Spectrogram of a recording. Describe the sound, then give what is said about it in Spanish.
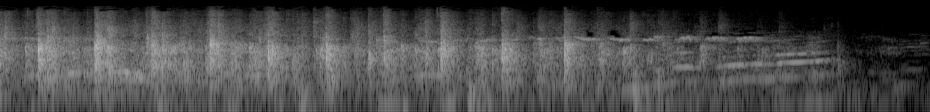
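After a prayer, a crowd breaks into steady applause, many hands clapping in a dense, crackling wash that holds for about four seconds before cutting off abruptly. A few faint whistles rise through the clapping near the end. “Un aplauso, señores.”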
